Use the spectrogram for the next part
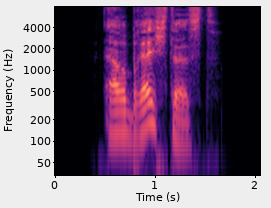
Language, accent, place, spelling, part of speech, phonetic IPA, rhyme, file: German, Germany, Berlin, erbrächtest, verb, [ɛɐ̯ˈbʁɛçtəst], -ɛçtəst, De-erbrächtest.ogg
- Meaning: second-person singular subjunctive I of erbringen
